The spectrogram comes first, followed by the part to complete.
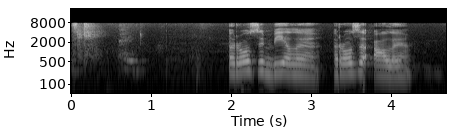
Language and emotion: Russian, neutral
